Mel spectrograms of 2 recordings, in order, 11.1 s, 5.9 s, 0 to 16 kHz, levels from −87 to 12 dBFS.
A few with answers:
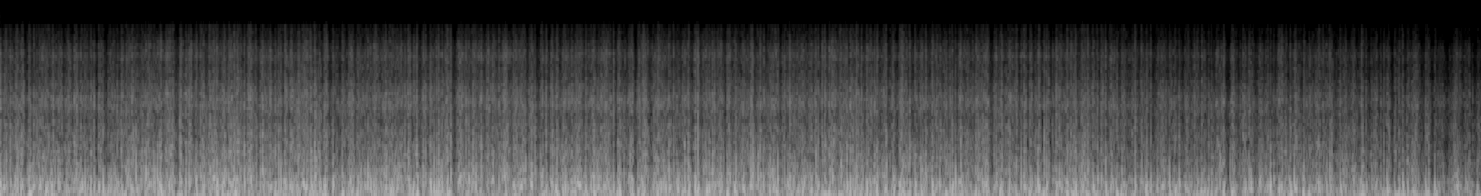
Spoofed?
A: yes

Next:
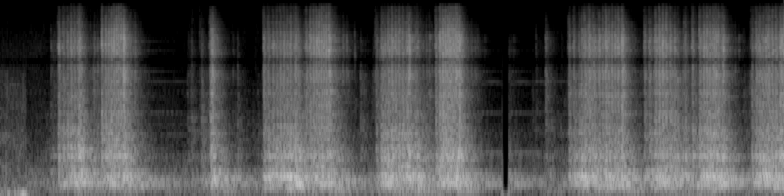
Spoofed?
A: no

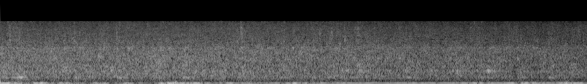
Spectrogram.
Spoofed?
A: yes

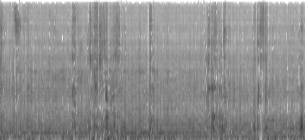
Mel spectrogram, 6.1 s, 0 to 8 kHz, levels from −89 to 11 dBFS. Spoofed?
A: yes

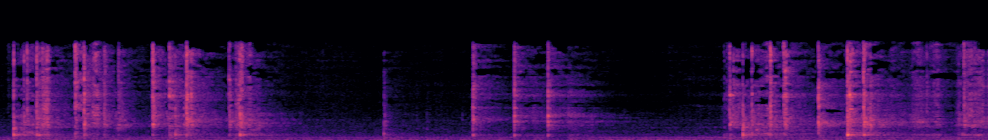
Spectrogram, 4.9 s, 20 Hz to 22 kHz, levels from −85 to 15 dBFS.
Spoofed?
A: yes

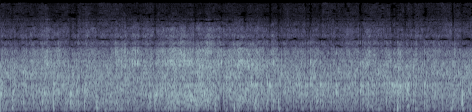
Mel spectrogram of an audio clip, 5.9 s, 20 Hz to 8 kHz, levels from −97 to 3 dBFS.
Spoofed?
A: yes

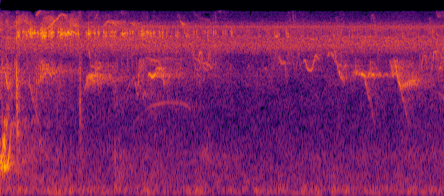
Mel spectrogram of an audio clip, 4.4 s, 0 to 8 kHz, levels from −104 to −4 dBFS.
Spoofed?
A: yes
